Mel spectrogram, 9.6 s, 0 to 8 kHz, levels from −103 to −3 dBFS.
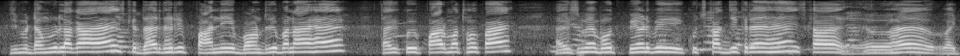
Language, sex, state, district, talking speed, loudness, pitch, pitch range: Chhattisgarhi, male, Chhattisgarh, Balrampur, 180 wpm, -19 LUFS, 220 Hz, 200-230 Hz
